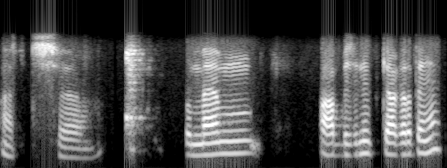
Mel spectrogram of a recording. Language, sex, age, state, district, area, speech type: Urdu, male, 30-45, Uttar Pradesh, Muzaffarnagar, urban, conversation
